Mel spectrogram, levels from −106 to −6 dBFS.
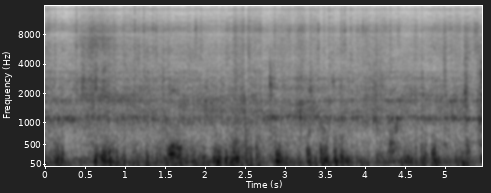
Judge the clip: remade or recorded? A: remade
